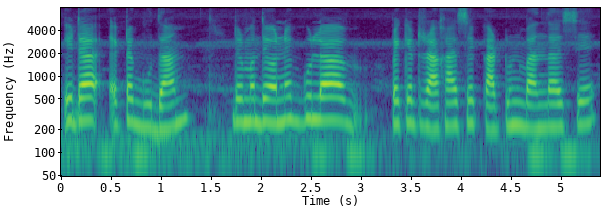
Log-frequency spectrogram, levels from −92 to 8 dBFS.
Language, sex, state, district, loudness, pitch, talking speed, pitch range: Bengali, female, Assam, Hailakandi, -16 LUFS, 240 Hz, 135 wpm, 215-255 Hz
